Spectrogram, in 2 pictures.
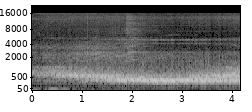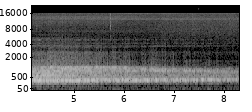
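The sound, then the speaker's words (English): A sonification of a black hole's X-ray light echoes, bursts of bright X-ray light produced as it feeds and bouncing off infalling gas: a sustained, droning low hum with a faint higher shimmer, swelling in gently and holding steady for several seconds before slowly easing off. No voices. “When a black hole feeds on this material, it produces bursts of bright X-ray light that bounce and echo off in the falling in gas.”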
